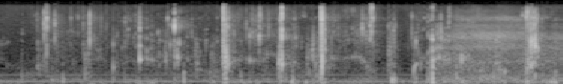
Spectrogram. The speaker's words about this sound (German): Ich beiß jetzt rein.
